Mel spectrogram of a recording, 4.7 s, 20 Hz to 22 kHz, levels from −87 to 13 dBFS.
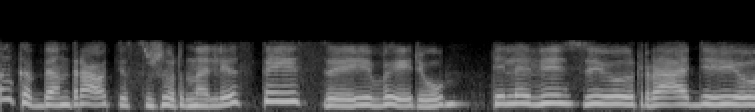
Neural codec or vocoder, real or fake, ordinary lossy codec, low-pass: codec, 16 kHz, 6 kbps, DAC; fake; Opus, 16 kbps; 5.4 kHz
